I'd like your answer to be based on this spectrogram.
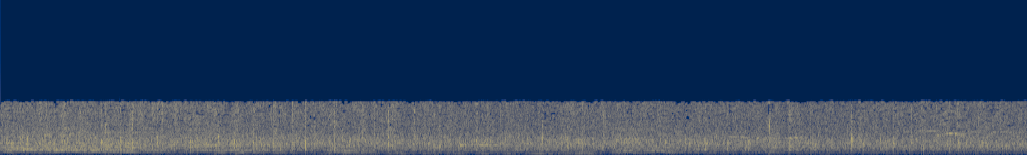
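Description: A large audience applauds steadily and loudly to welcome Senator Harris Wofford at a governor's cabinet announcement, the dense clapping sustained evenly throughout with faint crowd voices mixed in.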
